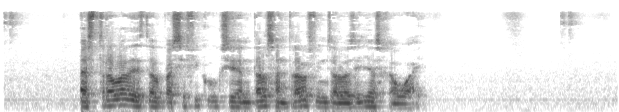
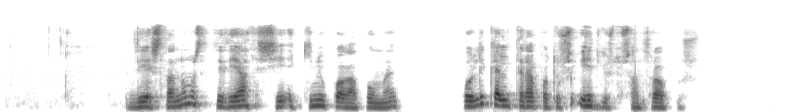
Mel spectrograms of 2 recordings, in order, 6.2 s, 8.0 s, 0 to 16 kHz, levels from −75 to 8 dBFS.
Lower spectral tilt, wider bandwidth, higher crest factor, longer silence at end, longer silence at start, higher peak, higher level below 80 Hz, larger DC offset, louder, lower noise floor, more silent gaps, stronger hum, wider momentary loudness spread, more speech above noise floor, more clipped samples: second, -3.5 dB/octave vs -5 dB/octave; first, 12 kHz vs 7.8 kHz; about the same, 18 dB vs 22 dB; second, 0.45 s vs 1.05 s; second, 0.05 s vs 1.25 s; about the same, -4 dBFS vs -2 dBFS; about the same, -56 dBFS vs -58 dBFS; neither; first, -19 LUFS vs -23 LUFS; second, -60 dBFS vs -81 dBFS; second, none vs 4.39-4.61 s; neither; first, 21 LU vs 9 LU; second, 40 dB vs 59 dB; neither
